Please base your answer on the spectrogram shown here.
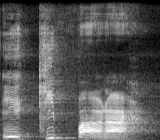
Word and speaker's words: equiparar: U não é pronunciado em equiparar.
